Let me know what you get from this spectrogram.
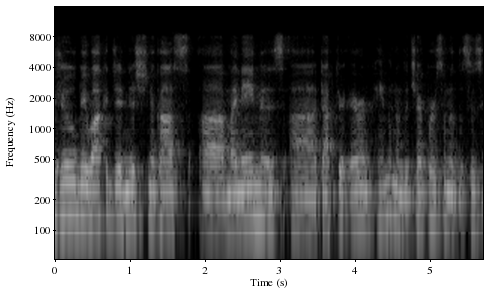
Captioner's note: speaking in native language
